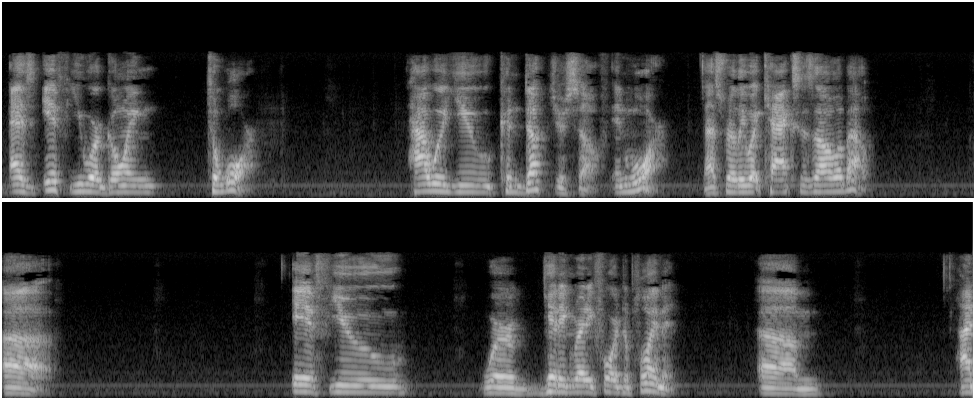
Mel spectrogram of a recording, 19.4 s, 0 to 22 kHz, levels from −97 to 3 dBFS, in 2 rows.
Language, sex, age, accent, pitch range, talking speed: English, male, 30-49, American, 110-130 Hz, 95 wpm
